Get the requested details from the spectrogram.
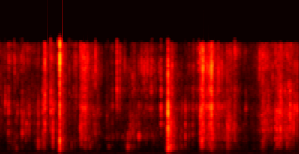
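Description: Fingertips and nails twist and squeeze a clear plastic strip of air-filled bubble wrap on a wooden table, making a steady bright crinkling. Sharp, high pops burst out as bubbles break, with two loud snaps standing out among the softer crackles.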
